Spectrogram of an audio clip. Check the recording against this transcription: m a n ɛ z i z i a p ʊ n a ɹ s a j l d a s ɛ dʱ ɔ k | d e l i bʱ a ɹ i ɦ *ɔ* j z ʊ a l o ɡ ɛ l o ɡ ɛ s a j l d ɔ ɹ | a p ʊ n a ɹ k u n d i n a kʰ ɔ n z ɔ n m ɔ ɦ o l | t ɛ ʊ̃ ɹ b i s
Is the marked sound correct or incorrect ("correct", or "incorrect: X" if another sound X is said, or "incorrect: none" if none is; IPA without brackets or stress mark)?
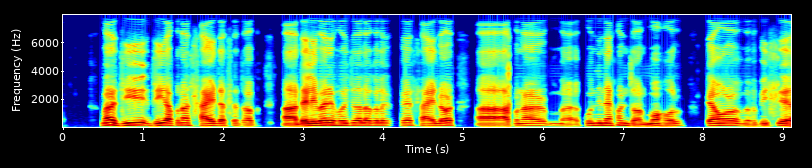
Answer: incorrect: o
